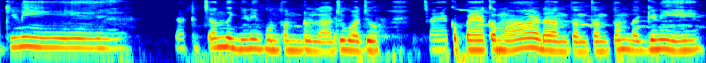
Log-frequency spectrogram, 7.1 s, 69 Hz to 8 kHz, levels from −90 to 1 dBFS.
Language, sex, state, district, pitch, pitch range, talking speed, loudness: Kannada, male, Karnataka, Dharwad, 195 Hz, 185-215 Hz, 110 wpm, -22 LUFS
